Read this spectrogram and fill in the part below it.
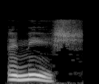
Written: Anish

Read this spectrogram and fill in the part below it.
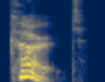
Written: carte

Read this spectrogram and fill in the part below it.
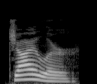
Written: jyler

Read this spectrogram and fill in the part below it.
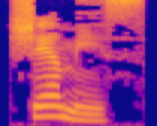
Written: shammis

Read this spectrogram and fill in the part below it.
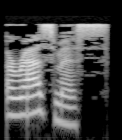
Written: erasmus

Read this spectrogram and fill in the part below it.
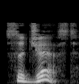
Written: suggest

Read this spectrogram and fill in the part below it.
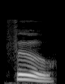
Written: fou

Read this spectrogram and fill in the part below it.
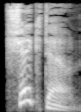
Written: shakedown

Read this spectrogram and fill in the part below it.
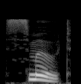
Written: smoot

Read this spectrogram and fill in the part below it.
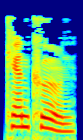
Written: cancún

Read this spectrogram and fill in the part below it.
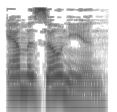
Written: amazonian

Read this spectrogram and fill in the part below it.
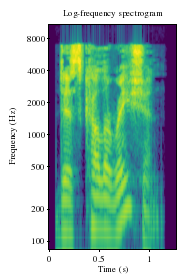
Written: discoloration

